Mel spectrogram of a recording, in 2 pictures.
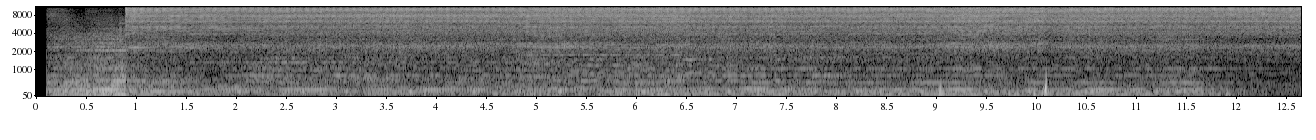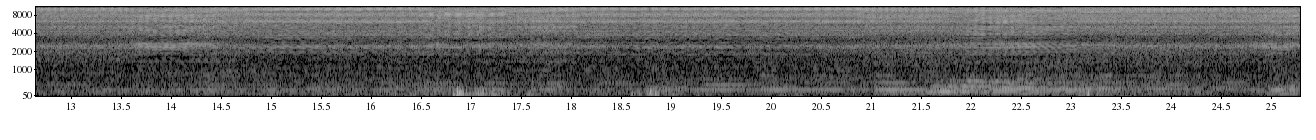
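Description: Electric tattoo machine buzzing steadily while tattooing the skin of a forearm, with music playing in the background.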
